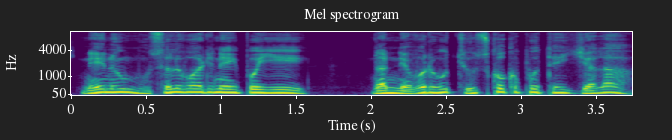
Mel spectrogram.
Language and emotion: Telugu, fearful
